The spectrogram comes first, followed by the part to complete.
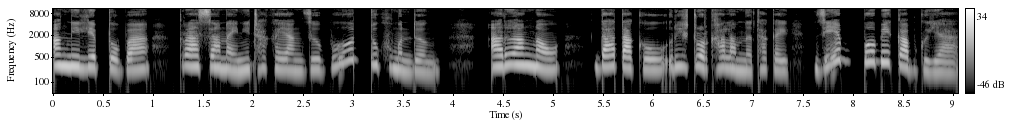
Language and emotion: Bodo, sad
